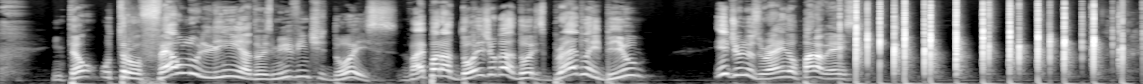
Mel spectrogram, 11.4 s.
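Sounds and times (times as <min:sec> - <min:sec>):
speech: 0:00.5 - 0:06.5, 0:07.2 - 0:08.7
hands clapping: 0:08.3 - 0:11.4.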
